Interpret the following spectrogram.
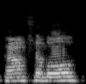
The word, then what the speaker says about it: comfortable: What's the meaning of comfortable? معناها مريح. Comfortable يعني إيه؟ يعني مريح. يبقى traveling السفر مش مريح. Traveling is not comfortable. خلي بالك إنه comfortable الأول R مش بيتنطق.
